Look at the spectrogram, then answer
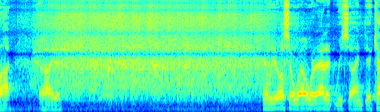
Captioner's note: applause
